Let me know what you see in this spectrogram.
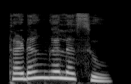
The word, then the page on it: ತಡಂಗಲಿಸು: taḍaŋgalisu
